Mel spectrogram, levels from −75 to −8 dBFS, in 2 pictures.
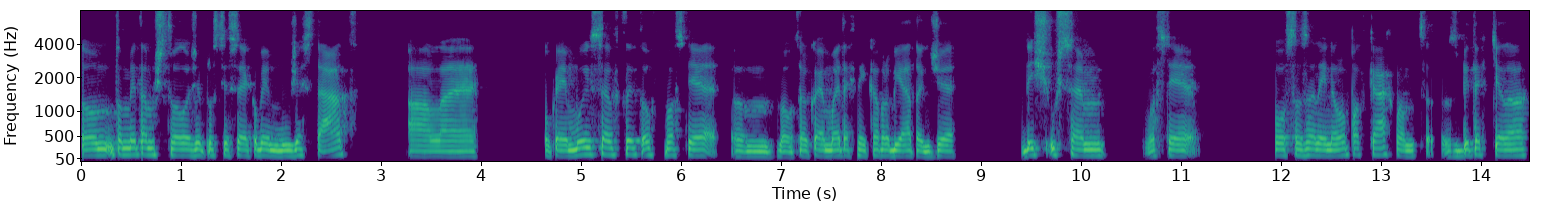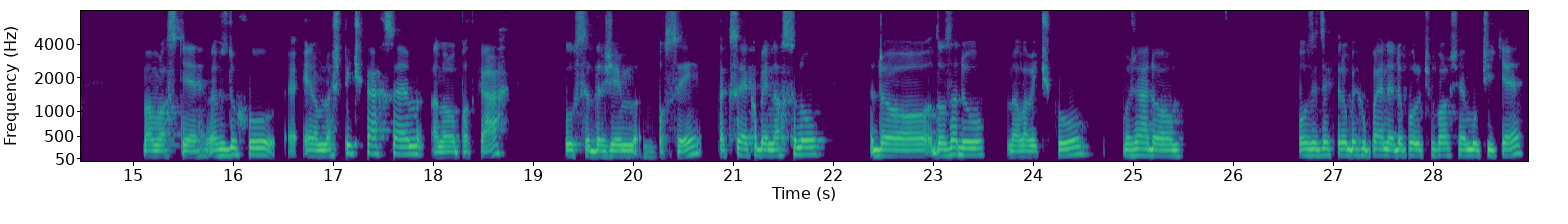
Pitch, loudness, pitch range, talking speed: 120 Hz, -30 LUFS, 110-125 Hz, 135 wpm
